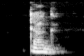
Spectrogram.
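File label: "dug", British English; pronunciation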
